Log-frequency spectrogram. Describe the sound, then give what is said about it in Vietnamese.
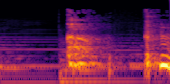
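Two short, dry coughs, a man's feigned cough to cover embarrassment, sharp and fairly loud, separated by a brief pause. “Âu Thừa Duẩn hơi mất tự nhiên, giả vờ ho khan một tiếng, che đậy sự bối rối”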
